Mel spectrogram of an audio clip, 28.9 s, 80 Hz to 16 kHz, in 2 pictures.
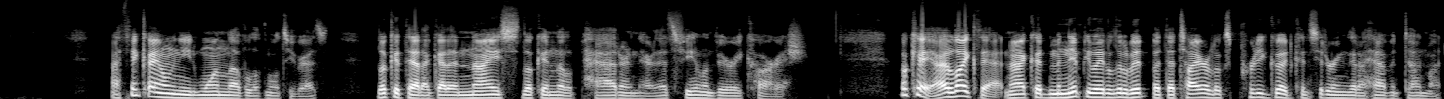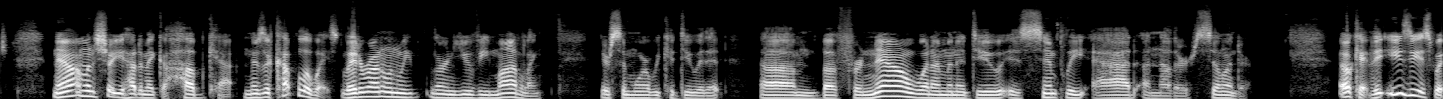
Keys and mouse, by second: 0.2-2.1 drag, 2.1-3.7 middle drag, 4.3-6.1 middle drag, 12.5-16.6 middle drag, 20.6-23.0 drag, 23.0 middle click.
